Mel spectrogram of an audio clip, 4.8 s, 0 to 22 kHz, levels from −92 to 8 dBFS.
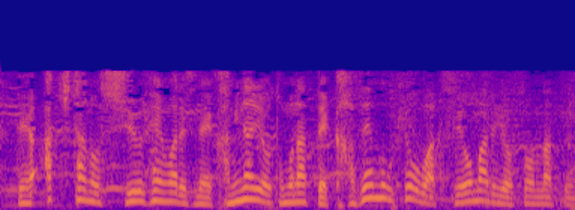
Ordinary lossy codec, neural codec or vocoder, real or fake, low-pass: MP3, 24 kbps; none; real; 5.4 kHz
